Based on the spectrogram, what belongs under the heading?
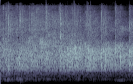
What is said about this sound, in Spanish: Un aplauso.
